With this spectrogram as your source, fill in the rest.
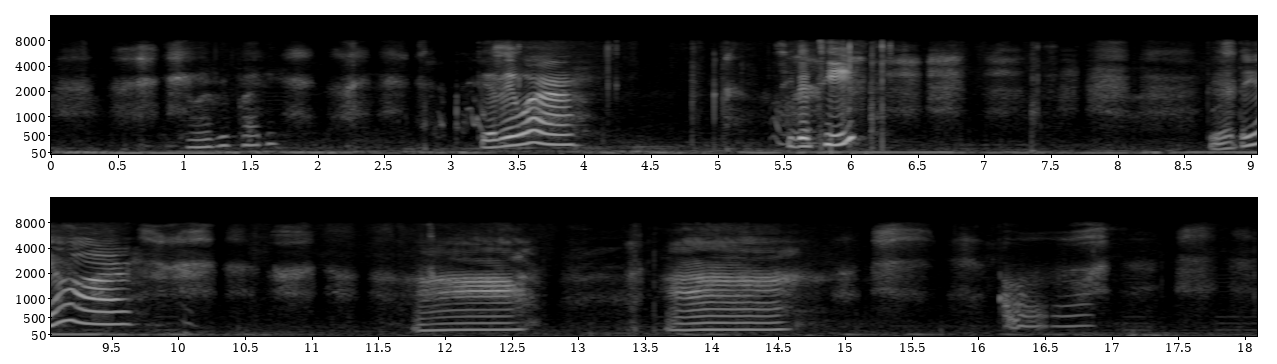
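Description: A baby coos and squeals up close.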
